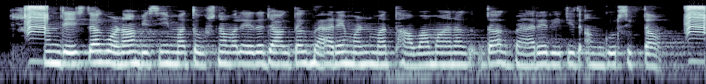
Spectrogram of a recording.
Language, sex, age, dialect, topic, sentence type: Kannada, female, 18-24, Northeastern, agriculture, statement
